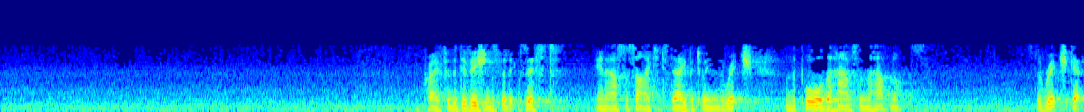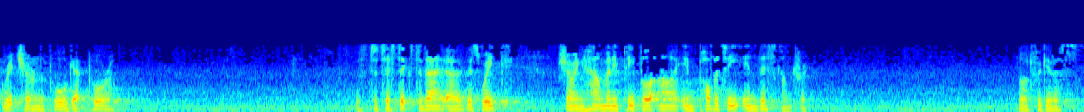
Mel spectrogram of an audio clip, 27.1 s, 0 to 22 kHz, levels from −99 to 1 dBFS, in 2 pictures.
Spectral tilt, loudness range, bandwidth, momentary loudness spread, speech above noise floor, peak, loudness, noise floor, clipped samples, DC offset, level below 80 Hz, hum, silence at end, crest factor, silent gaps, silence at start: -7 dB/octave; 19 LU; 4.3 kHz; 22 LU; 20 dB; -16 dBFS; -35 LUFS; -55 dBFS; under 0.1%; under 0.1%; -66 dBFS; none; 0 s; 22 dB; none; 0 s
